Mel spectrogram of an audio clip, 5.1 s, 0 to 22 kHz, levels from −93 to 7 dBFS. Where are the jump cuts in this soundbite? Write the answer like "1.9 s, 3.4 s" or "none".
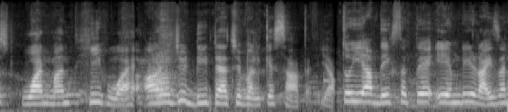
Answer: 1.4 s, 3.3 s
